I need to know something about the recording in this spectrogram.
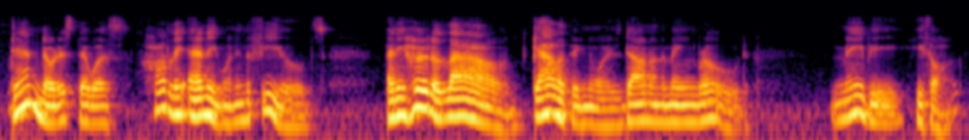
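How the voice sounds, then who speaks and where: Slow, gravelly man reading a storybook. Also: mid-range voice, dark tone, lo-fi sound. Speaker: storyteller reading a picture book aloud. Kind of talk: scripted storybook narration.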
